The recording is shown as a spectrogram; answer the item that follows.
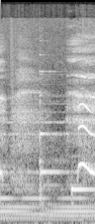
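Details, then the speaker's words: A doctor's asthma lesson demonstrates the breath sound heard on expiration in asthma: several steady, musical whistling tones at different pitches, a polyphonic wheeze. "selain sesak nafas pasien asma juga bisa timbul adanya bunyi ketika ekspirasi atau ketika mengeluarkan nafas yaitu hubungi wishing Seperti apa bunyinya bunyinya seperti ini"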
